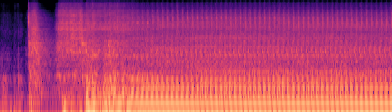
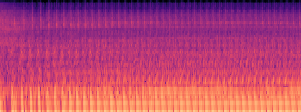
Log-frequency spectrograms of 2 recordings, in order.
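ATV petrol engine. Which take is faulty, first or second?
first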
